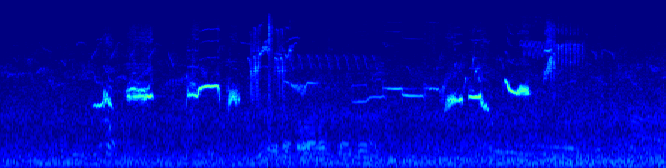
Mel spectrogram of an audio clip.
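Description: A bird sings close by in clear, fluting phrases with short pauses.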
